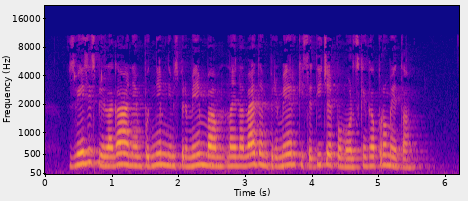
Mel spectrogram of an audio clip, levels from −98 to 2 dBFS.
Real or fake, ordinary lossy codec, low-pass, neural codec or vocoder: real; MP3, 48 kbps; 10.8 kHz; none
